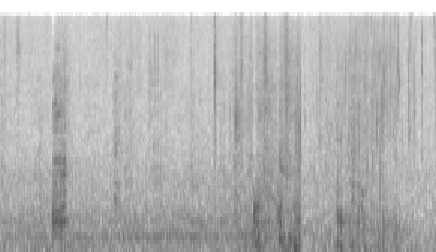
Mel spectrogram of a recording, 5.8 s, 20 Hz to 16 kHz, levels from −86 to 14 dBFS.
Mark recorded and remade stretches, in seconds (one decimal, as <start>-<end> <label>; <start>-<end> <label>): 0.0-2.1 recorded; 2.1-5.1 remade; 5.1-5.8 recorded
